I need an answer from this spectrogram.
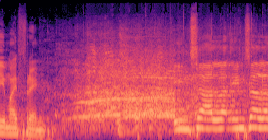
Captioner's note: crowd applauding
